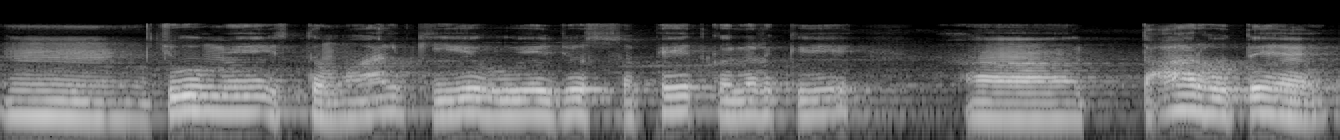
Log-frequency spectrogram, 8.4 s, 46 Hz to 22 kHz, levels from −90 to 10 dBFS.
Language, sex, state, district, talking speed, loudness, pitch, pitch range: Hindi, male, Chhattisgarh, Jashpur, 105 wpm, -17 LUFS, 135 Hz, 130-150 Hz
